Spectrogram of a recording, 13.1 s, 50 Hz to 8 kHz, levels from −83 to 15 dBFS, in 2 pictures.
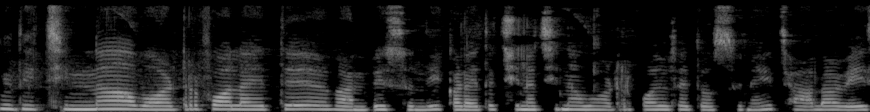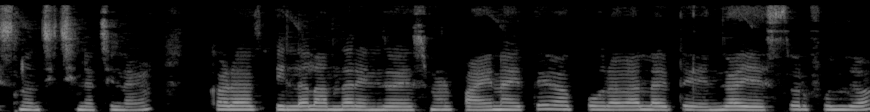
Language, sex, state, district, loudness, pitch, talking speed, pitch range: Telugu, female, Andhra Pradesh, Anantapur, -29 LUFS, 250 Hz, 135 wpm, 245-265 Hz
